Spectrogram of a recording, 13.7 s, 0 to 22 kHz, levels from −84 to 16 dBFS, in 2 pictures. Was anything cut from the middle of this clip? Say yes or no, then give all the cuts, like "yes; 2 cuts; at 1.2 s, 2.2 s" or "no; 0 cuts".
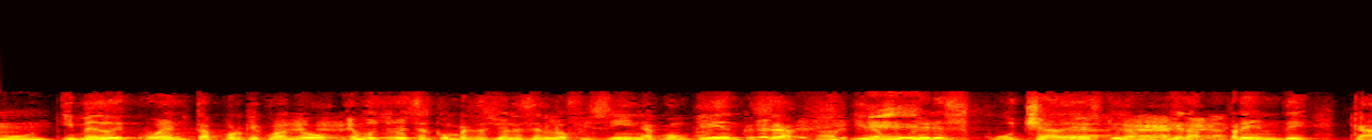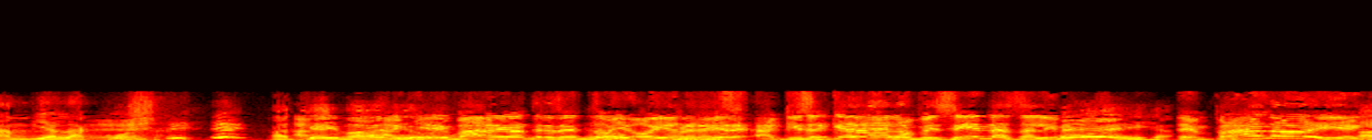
yes; 4 cuts; at 1.3 s, 3.7 s, 6.7 s, 8.1 s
